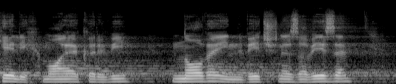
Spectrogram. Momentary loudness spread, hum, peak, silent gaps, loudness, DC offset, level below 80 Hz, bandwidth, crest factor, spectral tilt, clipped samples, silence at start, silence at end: 12 LU; none; -6 dBFS; none; -21 LUFS; under 0.1%; -62 dBFS; 14.5 kHz; 16 dB; -4.5 dB/octave; under 0.1%; 0 s; 0 s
